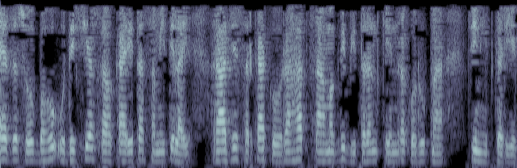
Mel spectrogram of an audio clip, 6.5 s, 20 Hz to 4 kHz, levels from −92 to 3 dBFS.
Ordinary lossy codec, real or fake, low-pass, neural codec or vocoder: MP3, 16 kbps; real; 3.6 kHz; none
